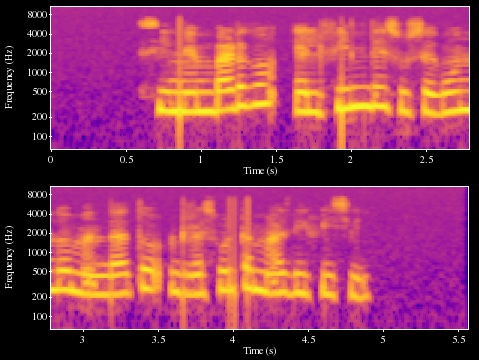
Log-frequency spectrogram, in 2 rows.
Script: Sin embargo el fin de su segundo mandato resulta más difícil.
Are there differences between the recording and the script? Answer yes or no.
no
